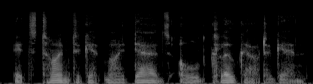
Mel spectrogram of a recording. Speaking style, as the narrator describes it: said Harry, more quietly still

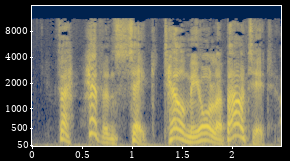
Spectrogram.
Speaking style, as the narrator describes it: I cried impatiently

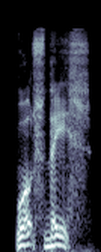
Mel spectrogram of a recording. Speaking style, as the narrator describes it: he snarled

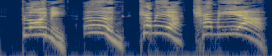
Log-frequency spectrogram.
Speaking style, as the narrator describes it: Stan shouted

